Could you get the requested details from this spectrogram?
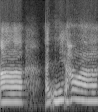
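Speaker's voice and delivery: very high, very slow, learner's Chinese.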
